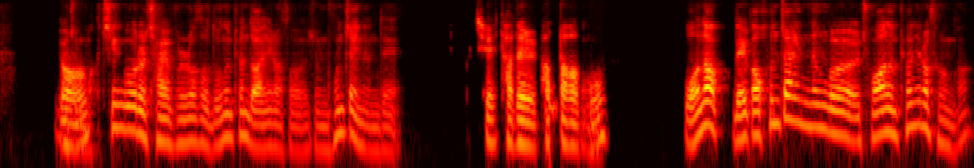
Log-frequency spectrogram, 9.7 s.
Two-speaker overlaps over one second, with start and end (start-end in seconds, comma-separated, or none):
none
